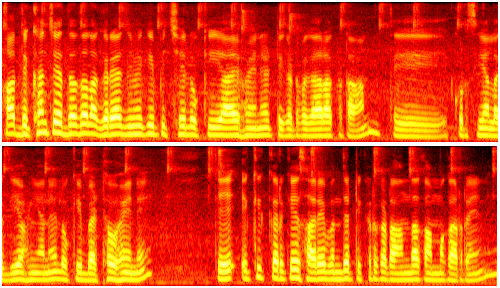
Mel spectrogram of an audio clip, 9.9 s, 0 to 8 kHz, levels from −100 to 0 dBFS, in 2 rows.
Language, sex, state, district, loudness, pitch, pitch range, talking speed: Punjabi, male, Punjab, Kapurthala, -17 LUFS, 155 Hz, 140-175 Hz, 235 wpm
